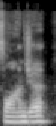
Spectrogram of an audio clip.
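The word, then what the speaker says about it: sláinte: cheers in Gaelic is spelled s-l-a-i-n-t-e but it's pronounced slanger uh yeah gaelics in an interesting language but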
